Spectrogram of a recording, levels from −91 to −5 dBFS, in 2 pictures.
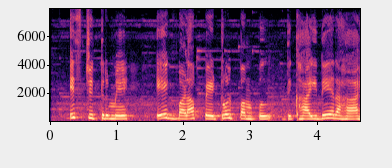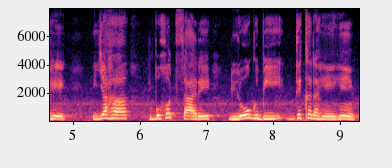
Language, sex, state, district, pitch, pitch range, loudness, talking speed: Hindi, female, Madhya Pradesh, Bhopal, 215 Hz, 200-245 Hz, -14 LUFS, 125 wpm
